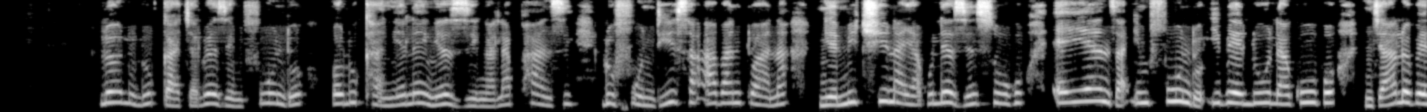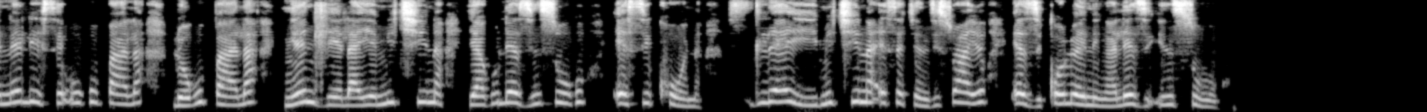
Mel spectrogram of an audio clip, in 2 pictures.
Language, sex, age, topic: North Ndebele, female, 36-49, education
